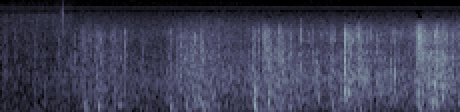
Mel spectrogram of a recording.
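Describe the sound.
A horse's hooves clip-clop faintly as a rider sets off, with many irregular hoof strikes over a steady background hiss.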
